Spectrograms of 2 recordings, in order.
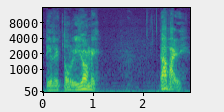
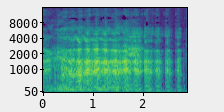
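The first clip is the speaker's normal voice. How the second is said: villain laugh. Acted. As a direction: laugh down at the captive chief.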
